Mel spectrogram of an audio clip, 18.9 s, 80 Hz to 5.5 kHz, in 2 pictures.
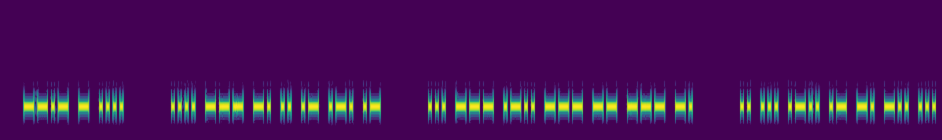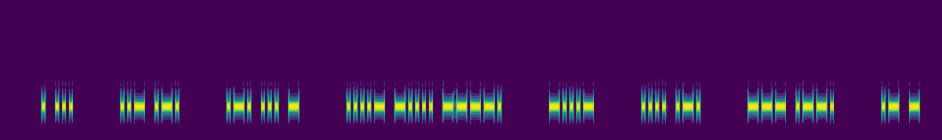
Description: Morse code, heard as a keyed tone, about 36 wpm, 700 Hz. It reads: QTH HONIARA SOLOMON ISLANDS ES UR RST 469 <BT> HR OP AT
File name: UK MASTER QSOs TRAINING / 35WPM / UK MASTER QSOs 0018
